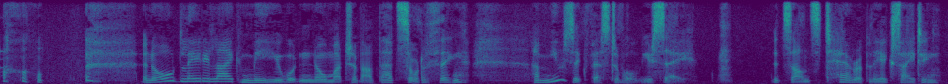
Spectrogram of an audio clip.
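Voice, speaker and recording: A wise old lady, speaks low with expressive rises and falls. She is genteel, kindly and gently teasing, as a game character, with faint ambience behind her. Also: unhurried, a little hiss or hum. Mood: curious, amused. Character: wise, kindly, good-humoured old lady, a village elder. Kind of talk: video game voice acting.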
